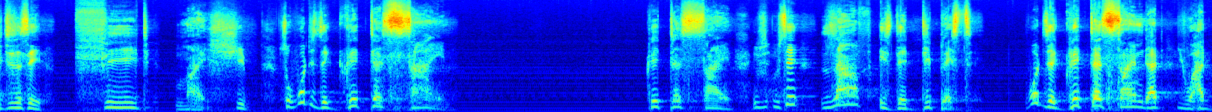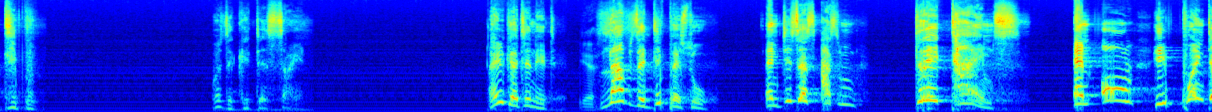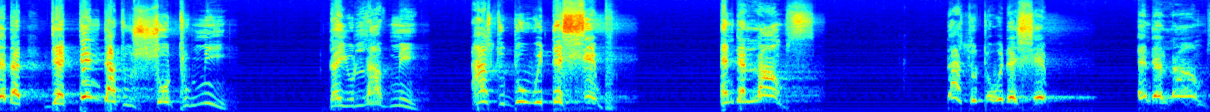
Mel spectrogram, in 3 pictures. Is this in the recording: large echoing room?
yes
